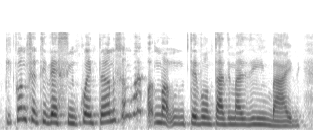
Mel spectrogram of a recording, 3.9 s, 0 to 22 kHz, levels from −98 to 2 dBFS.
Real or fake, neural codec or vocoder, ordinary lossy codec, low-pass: fake; codec, 16 kHz, 16 kbps, FunCodec, trained on LibriTTS, 50 frames a second; none; none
